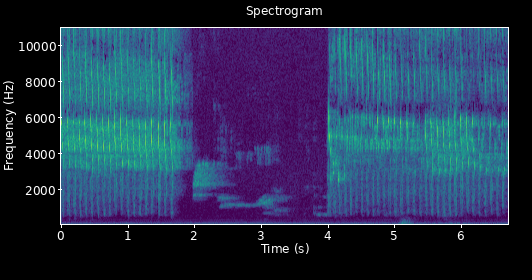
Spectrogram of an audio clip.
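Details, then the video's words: Cililin song played as a lure for cage birds. A fast, tightly packed high-pitched trill stops, brief lower chirps follow, and then the rapid rattling trill resumes against a faint low hum. "Mp3 suara Cililin RAPAT GACORNYA,pancingan cililin"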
